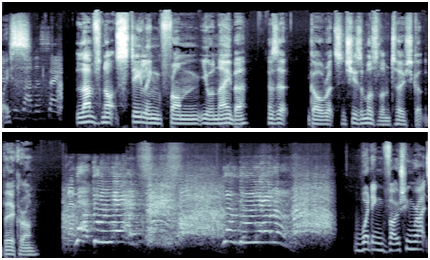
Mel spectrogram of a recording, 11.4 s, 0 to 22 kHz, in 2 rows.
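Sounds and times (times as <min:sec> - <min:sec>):
speech: 0:00.0 - 0:06.2, 0:10.5 - 0:11.3
crowd chanting in unison at a protest march: 0:06.5 - 0:10.2.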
